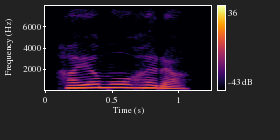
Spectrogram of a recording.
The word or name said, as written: ಹಯಮೋಹರ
